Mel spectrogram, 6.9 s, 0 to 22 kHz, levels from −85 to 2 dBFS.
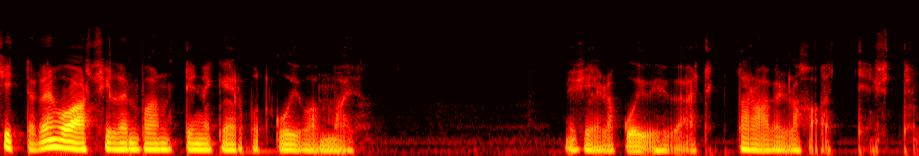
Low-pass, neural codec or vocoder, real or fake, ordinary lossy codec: none; none; real; none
